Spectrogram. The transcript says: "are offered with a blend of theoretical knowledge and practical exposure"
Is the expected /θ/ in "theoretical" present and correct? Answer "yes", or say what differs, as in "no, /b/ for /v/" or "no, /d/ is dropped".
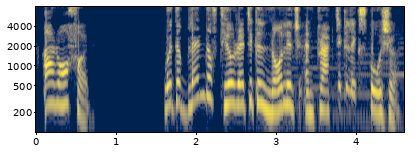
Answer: no, /t/ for /θ/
